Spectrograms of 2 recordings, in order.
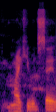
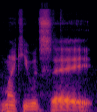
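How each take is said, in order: First: Said in the usual way. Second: Mock deep voice. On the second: Voicing a friend's catchphrase.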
